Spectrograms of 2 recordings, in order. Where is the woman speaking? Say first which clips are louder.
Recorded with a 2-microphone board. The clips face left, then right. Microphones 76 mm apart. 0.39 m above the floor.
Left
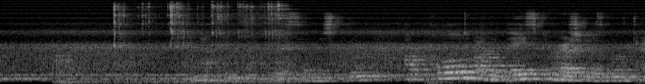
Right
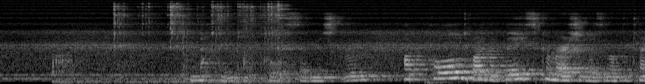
Right 4 dB; 50° right (ahead or behind), 4 m.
